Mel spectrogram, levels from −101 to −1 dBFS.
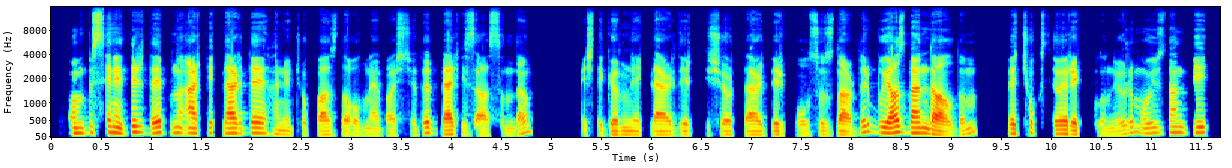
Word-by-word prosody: Ama 150 Hz, 0 st, -1 dB
1 -, -, -5 dB
senedir 165 Hz, 0 st, +1 dB
de 155 Hz, +3 st, +5 dB
bunu 155 Hz, -1 st, -2 dB
erkeklerde, 145 Hz, 0 st, +3 dB
hani, 115 Hz, -6 st, -7 dB
çok -, -, -13 dB
fazla 100 Hz, 0 st, -2 dB
olmaya 90 Hz, -3 st, -8 dB
başladı 95 Hz, +11 st, -4 dB
bel 110 Hz, 0 st, +6 dB
hizasında. 95 Hz, -, -5 dB, 0.5 s
İşte, 95 Hz, -, -10 dB
gömleklerdir, 100 Hz, 0 st, -2 dB
tişörtlerdir, 100 Hz, 0 st, -3 dB
kolsuzlardır. 100 Hz, -, -2 dB
Bu 160 Hz, -, +1 dB
yaz 155 Hz, +2 st, +8 dB
ben 150 Hz, -3 st, +6 dB
de -, -, +7 dB
aldım 95 Hz, -4 st, +3 dB, 0.3 s
ve 135 Hz, -, +3 dB
çok 150 Hz, +2 st, -7 dB
severek 120 Hz, -3 st, +2 dB
kullanıyorum. 100 Hz, -, -7 dB
O 140 Hz, -, -1 dB
yüzden 155 Hz, +1 st, -3 dB
bir 160 Hz, 0 st, +2 dB
110 Hz, 150 wpm, -24 LUFS, 100-150 Hz, 0.5 s, yaz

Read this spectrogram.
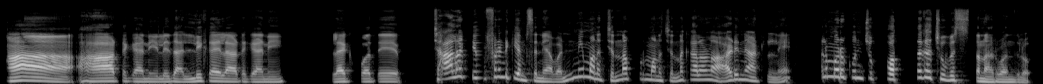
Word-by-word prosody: ఆ! -, -, +11 dB, 0.7 s
ఆ -, -, 0 dB, 0.2 s
ఆట 150 Hz, 0 st, -1 dB
గాని 130 Hz, 0 st, -3 dB
లేదా 130 Hz, 0 st, -2 dB
అల్లికాయలు 145 Hz, +1 st, 0 dB
ఆట 125 Hz, -, -6 dB
గాని 120 Hz, 0 st, -2 dB, 0.6 s
లేకపోతే 130 Hz, 0 st, -2 dB, 0.5 s
చాలా 300 Hz, +9 st, +4 dB
డిఫరెంట్ 335 Hz, +4 st, -4 dB
గేమ్సన్ని. 180 Hz, -, -1 dB
అవన్నీ 200 Hz, -, -5 dB
మన 295 Hz, -, 0 dB
చిన్నప్పుడు 245 Hz, +5 st, -4 dB
మన 205 Hz, -, -3 dB
చిన్న 160 Hz, +5 st, -6 dB
కాలంలో 220 Hz, -1 st, -1 dB
ఆడిన 225 Hz, -2 st, 0 dB
ఆటల్నే. 115 Hz, -9 st, -10 dB, 0.5 s
మరి 345 Hz, -1 st, +2 dB
కొంచెం 285 Hz, -2 st, -5 dB
కొత్తగా 240 Hz, +8 st, +1 dB
చూపిస్తున్నారు 195 Hz, -, -2 dB
అందులో. 110 Hz, -2 st, -7 dB
180 Hz, 145 wpm, -24 LUFS, -, 0.7 s, ఆ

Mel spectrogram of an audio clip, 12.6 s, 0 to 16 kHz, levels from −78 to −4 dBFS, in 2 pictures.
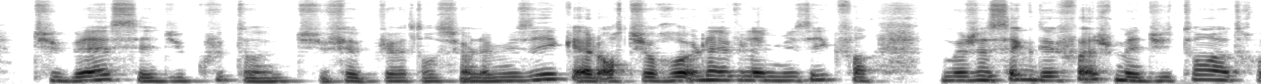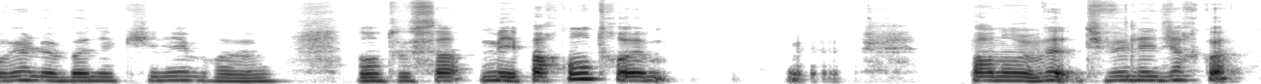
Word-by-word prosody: tu 165 Hz, -, -7 dB
baisses 180 Hz, +7 st, +3 dB
et 145 Hz, -, 0 dB
du 145 Hz, +1 st, -8 dB
coup, 145 Hz, +5 st, -14 dB
tu 180 Hz, -7 st, -9 dB
en 135 Hz, +1 st, -1 dB
tu 145 Hz, -2 st, -11 dB
fais 145 Hz, +3 st, -2 dB
plus 150 Hz, +3 st, -5 dB
attention 145 Hz, -1 st, -5 dB
à -, -, 0 dB
la -, -, +1 dB
musique, 180 Hz, +10 st, -1 dB
alors -, -, +5 dB
tu -, -, -1 dB
relèves 180 Hz, +4 st, +4 dB
la 175 Hz, -1 st, +5 dB
musique, 170 Hz, +4 st, -5 dB
enfin, 155 Hz, -, -1 dB, 0.3 s
moi, 175 Hz, 0 st, 0 dB
je 185 Hz, -, +1 dB
sais 180 Hz, +2 st, +1 dB
que 205 Hz, -, -1 dB
des 175 Hz, -2 st, 0 dB
fois, 175 Hz, +7 st, +1 dB
je 225 Hz, -, -5 dB
mets 165 Hz, -4 st, +4 dB
du 155 Hz, +1 st, -7 dB
temps 210 Hz, +5 st, -3 dB
à 190 Hz, -, +4 dB
trouver 180 Hz, 0 st, -5 dB
le 170 Hz, -3 st, -1 dB
bon 160 Hz, +1 st, +1 dB
équilibre, 165 Hz, 0 st, -7 dB
heu, 145 Hz, 0 st, -3 dB, 0.4 s
dans 155 Hz, 0 st, +1 dB
tout 160 Hz, +2 st, -7 dB
ça. 165 Hz, +2 st, -1 dB
Mais 170 Hz, -2 st, +2 dB
par 170 Hz, 0 st, +3 dB
contre, 240 Hz, -, +4 dB
heu -, -, +6 dB
heu, -, -, -9 dB, 1.5 s
pardon, 170 Hz, -1 st, +2 dB
veux 165 Hz, +5 st, +2 dB
tu 170 Hz, -, -9 dB
voulais 180 Hz, 0 st, -2 dB
dire 185 Hz, +1 st, -5 dB
quoi? 270 Hz, 0 st, 0 dB
170 Hz, 240 wpm, -21 LUFS, 155-180 Hz, 1.5 s, heu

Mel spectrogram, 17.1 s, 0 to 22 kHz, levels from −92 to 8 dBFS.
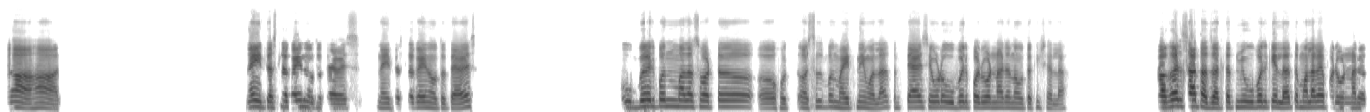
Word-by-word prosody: हां, 190 Hz, -5 st, +5 dB
हां. 170 Hz, -4 st, +1 dB, 2.4 s
नाही 215 Hz, 0 st, +6 dB
तसलं 195 Hz, +3 st, +1 dB
काही 220 Hz, 0 st, +4 dB
नव्हतं 185 Hz, -4 st, -6 dB
त्यावेळेस 160 Hz, -1 st, -2 dB, 0.3 s
नाही 175 Hz, 0 st, -2 dB
तसलं 190 Hz, +2 st, -7 dB
काही 190 Hz, 0 st, +1 dB
नव्हतं 170 Hz, -2 st, -5 dB
त्यावेळेस. 165 Hz, +7 st, 0 dB, 1.8 s
Uber 215 Hz, +3 st, +1 dB
पण 230 Hz, 0 st, +1 dB
मला 220 Hz, -1 st, +2 dB
असं 215 Hz, 0 st, -2 dB
वाटत 210 Hz, 0 st, 0 dB
अ, 210 Hz, -6 st, -2 dB
होत 165 Hz, -2 st, -6 dB, 0.2 s
असेल 210 Hz, +5 st, -7 dB
पण 210 Hz, -, -5 dB
माहित 175 Hz, -2 st, 0 dB
नाही 195 Hz, -1 st, -3 dB
मला. 170 Hz, +2 st, -3 dB
पण 190 Hz, -, -15 dB
त्यावेळेस 195 Hz, 0 st, +1 dB
एवढं 195 Hz, -1 st, -2 dB
Uber 200 Hz, +2 st, -3 dB
परवडणारं 185 Hz, -1 st, -1 dB
नव्हतं 175 Hz, 0 st, -5 dB
खिशाला. 165 Hz, -5 st, -11 dB, 1.2 s
पगार 215 Hz, +4 st, +7 dB
7000. 215 Hz, -6 st, +6 dB
त्यात 195 Hz, +1 st, -2 dB
मी 200 Hz, -, -4 dB
Uber 200 Hz, +1 st, 0 dB
केलं 185 Hz, -3 st, +3 dB
तर -, -, -2 dB
मला 195 Hz, 0 st, +2 dB
काय 205 Hz, 0 st, +4 dB
परवडणार 180 Hz, -2 st, -3 dB
होत? 165 Hz, -, -4 dB
195 Hz, 145 wpm, -25 LUFS, 175-205 Hz, 2.4 s, पगार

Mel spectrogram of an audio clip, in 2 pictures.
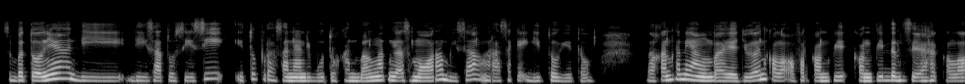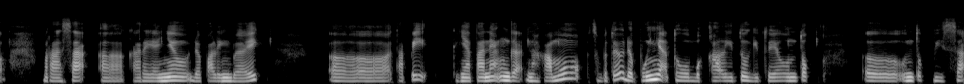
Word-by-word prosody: sebetulnya 190 Hz, +8 st, +3 dB
di 170 Hz, -5 st, -3 dB
di 175 Hz, -2 st, -6 dB
satu 170 Hz, -1 st, -3 dB
sisi 180 Hz, +12 st, -5 dB
itu 195 Hz, +7 st, -7 dB
perasaan 180 Hz, -7 st, +1 dB
yang 165 Hz, -, +6 dB
dibutuhkan 165 Hz, 0 st, -2 dB
banget, 170 Hz, +5 st, +4 dB
enggak 175 Hz, -1 st, +1 dB
semua 165 Hz, -2 st, +4 dB
orang 220 Hz, +4 st, +3 dB
bisa 210 Hz, +7 st, -3 dB
ngerasa 175 Hz, -1 st, -5 dB
kayak -, -, -8 dB, 0.2 s
gitu, 170 Hz, -1 st, -1 dB
gitu. 150 Hz, +1 st, -10 dB, 0.5 s
Bahkan 190 Hz, +6 st, 0 dB
kan 235 Hz, -, +3 dB
yang 195 Hz, -6 st, +6 dB
bahaya 160 Hz, -2 st, +2 dB
juga 165 Hz, +4 st, -1 dB
kan -, -, +2 dB
kalau 175 Hz, -2 st, 0 dB
over 180 Hz, -, -4 dB
confi 165 Hz, +2 st, 0 dB
confidence 180 Hz, +2 st, +1 dB
ya 165 Hz, +2 st, -1 dB
kalau 160 Hz, +1 st, -3 dB, 0.4 s
merasa 160 Hz, +2 st, -1 dB, 0.2 s
eee, 75 Hz, 0 st, -5 dB
karyanya 160 Hz, +3 st, +2 dB
udah 155 Hz, -2 st, -5 dB
paling 155 Hz, +1 st, +1 dB
baik, 165 Hz, +9 st, -1 dB, 0.7 s
eee, 155 Hz, -2 st, -3 dB
tapi 205 Hz, +6 st, -5 dB, 0.3 s
kenyataannya 165 Hz, +2 st, +2 dB
enggak. 180 Hz, -2 st, +4 dB
Nah, 165 Hz, -, -3 dB
kamu 215 Hz, +12 st, +1 dB
sebetulnya 215 Hz, -, -3 dB
udah -, -, -9 dB
punya 215 Hz, +5 st, +9 dB
tuh 175 Hz, -2 st, -2 dB
bekal 165 Hz, +1 st, -4 dB
itu 165 Hz, +3 st, -1 dB
gitu 155 Hz, +1 st, -11 dB
ya, -, -, -5 dB
untuk, 170 Hz, +2 st, -2 dB, 0.6 s
eee, 160 Hz, -2 st, 0 dB
untuk 175 Hz, +2 st, +1 dB
bisa 165 Hz, -3 st, -6 dB
170 Hz, 170 wpm, -23 LUFS, 165-185 Hz, 0.7 s, punya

